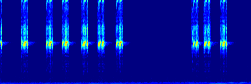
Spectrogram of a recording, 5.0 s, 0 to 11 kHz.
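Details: Cricket chirping at night, recorded live with a Sony PCM D100: six evenly spaced high chirps, over a second of silence, then three more, over a soft low rumble.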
